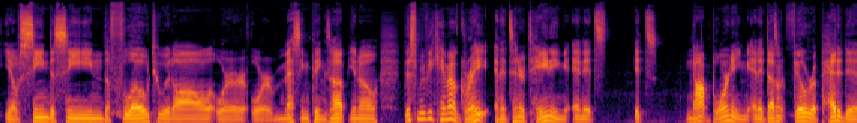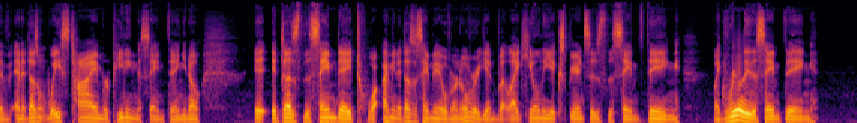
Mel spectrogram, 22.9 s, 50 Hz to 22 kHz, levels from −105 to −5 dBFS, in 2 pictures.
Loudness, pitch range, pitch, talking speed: -27 LUFS, 100-120 Hz, 110 Hz, 200 wpm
